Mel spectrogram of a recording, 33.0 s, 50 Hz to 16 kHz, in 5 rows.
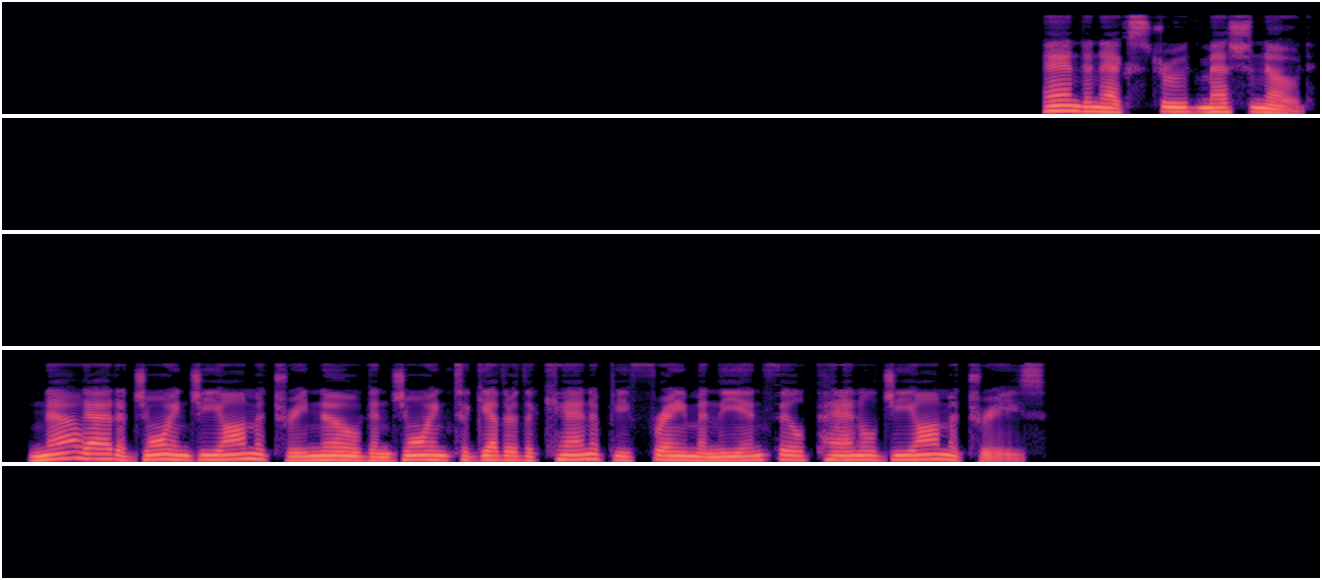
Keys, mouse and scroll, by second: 5.3 shift+a, 10.1-11.5 drag, 11.5-12.0 scroll up 8, 13.2 click, 15.7-17.3 drag, 18.8-20.0 drag, 20.0-21.0 scroll down 7, 21.0 scroll up 4, 22.7 shift+a, 30.1-32.9 drag.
